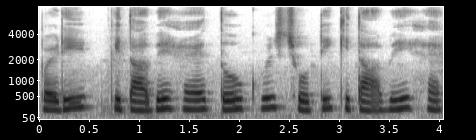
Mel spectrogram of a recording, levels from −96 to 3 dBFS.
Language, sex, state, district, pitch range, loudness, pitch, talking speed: Hindi, female, Chhattisgarh, Raipur, 195-220 Hz, -15 LUFS, 210 Hz, 120 wpm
